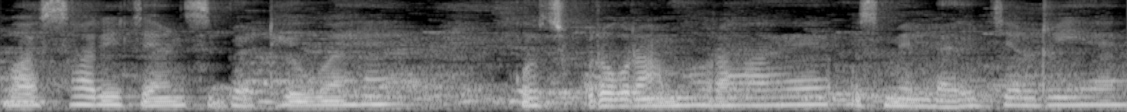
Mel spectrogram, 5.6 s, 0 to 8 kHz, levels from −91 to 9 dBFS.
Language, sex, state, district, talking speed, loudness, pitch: Hindi, female, Maharashtra, Gondia, 170 wpm, -16 LUFS, 110 Hz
